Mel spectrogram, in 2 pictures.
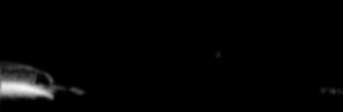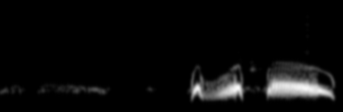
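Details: Spotted dove calling to attract other doves: the tail of a burry coo, a pause with faint murmuring notes, then a sharp hoot and a long throbbing coo, mellow and low.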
